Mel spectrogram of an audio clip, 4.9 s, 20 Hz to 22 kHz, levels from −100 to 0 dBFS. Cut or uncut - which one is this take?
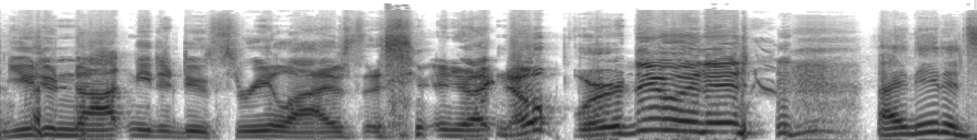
uncut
